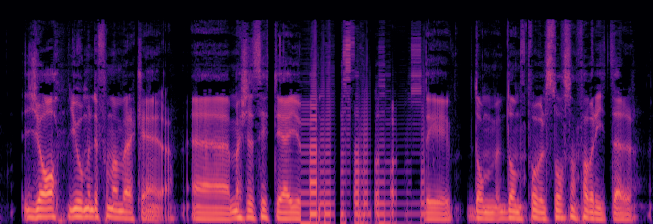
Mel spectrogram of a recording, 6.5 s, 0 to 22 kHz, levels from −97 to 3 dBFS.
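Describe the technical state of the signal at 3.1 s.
At 3.1 s the speech has collapsed into a rigid, metallic buzz pitched at 188 Hz. It only loosely tracks the words and persists from 3.01 s, just after "är ju", until 4.24 s, before "det är de de". This is robotic sound from repeated short buffers. The likely cause is audio arriving too seldom, with essentially the whole span filled by looping a fragment of about 5.3 ms, which imposes that fixed pitch.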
